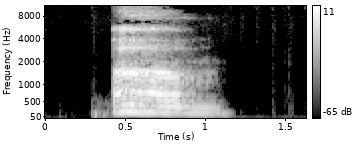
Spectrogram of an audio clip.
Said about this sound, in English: Dog is snoring. Dog is snoring. We're up late.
